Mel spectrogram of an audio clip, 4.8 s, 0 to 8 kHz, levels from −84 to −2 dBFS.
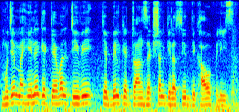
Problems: background sounds at intervals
